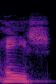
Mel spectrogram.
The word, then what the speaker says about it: Heche: But I've been saying H, since 6 days, 7 nights over here. So is everybody. Yeah. Have I brought up the fact that my professor in a community college film class pronounced her last name as Heck?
